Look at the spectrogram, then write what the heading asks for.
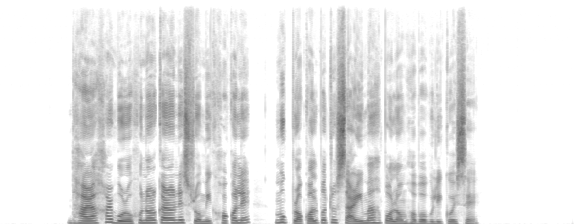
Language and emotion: Assamese, sad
